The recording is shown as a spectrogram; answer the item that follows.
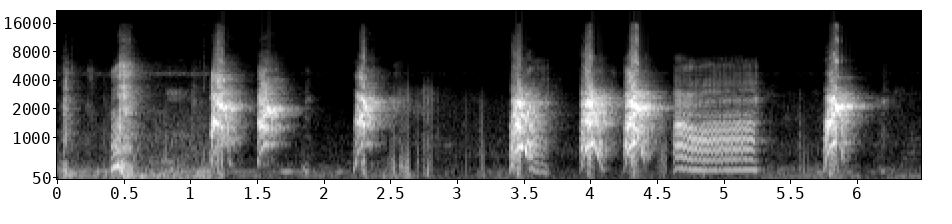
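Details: Pomeranian dog giving rapid, high-pitched yapping barks in uneven bursts, with one drawn-out whining bark near the middle and faint background noise between barks.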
